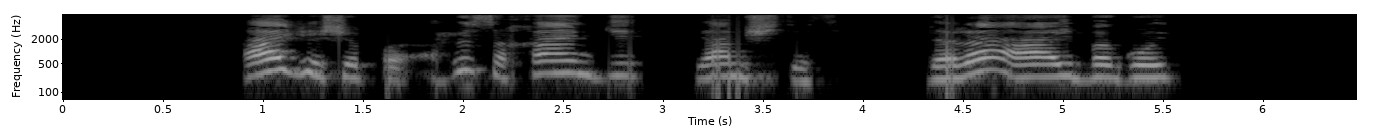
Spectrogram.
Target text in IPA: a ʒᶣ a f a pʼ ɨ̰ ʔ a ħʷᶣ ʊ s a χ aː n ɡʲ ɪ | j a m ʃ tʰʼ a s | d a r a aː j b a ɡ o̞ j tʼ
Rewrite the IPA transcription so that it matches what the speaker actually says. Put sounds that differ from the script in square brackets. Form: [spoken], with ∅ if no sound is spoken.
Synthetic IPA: a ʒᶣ a [ʃ] a pʼ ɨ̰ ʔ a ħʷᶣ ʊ s a χ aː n ɡʲ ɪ | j a m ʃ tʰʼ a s | d a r a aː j b a ɡ o̞ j tʼ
